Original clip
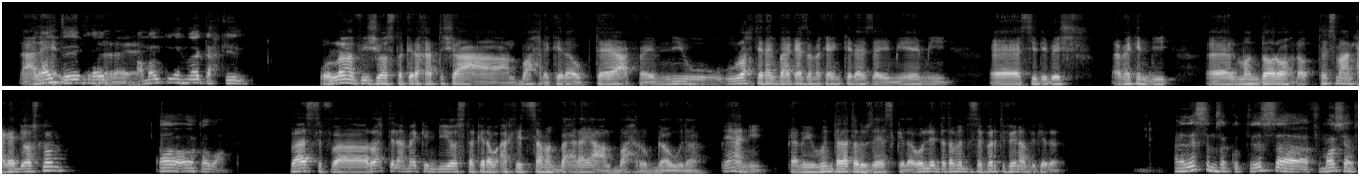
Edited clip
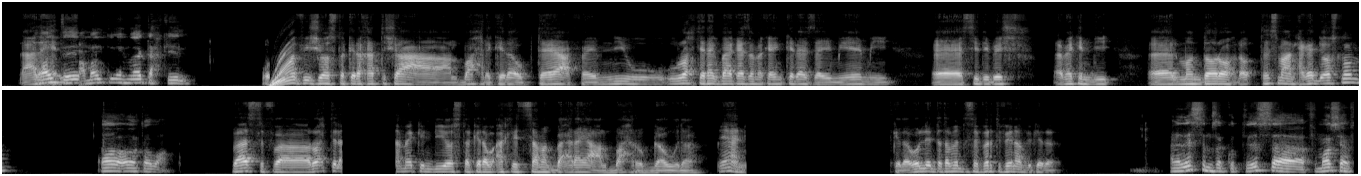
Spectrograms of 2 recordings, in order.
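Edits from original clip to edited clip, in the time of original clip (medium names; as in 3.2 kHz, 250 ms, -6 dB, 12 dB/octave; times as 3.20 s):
0.77–1.35 s: delete
3.25 s: tape start 0.25 s
17.55 s: insert silence 0.54 s
21.05–22.49 s: mute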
